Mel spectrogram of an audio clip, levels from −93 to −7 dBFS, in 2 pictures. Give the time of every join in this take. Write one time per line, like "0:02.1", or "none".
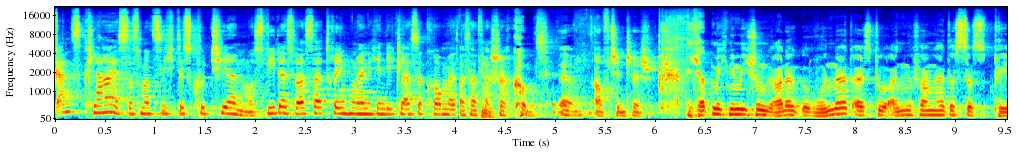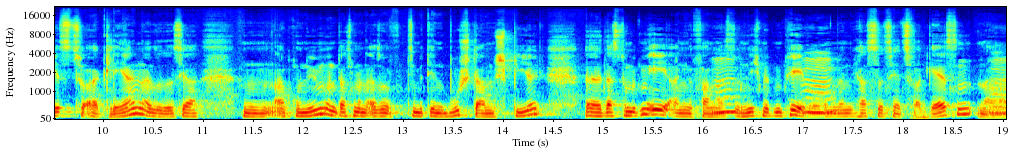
0:04.0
